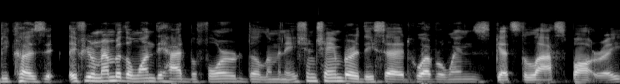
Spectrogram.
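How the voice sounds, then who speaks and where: An ordinary speaking voice in a Canadian accent, at a moderate pace with fairly even intonation. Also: man, medium pitch for a man. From Canada. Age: 20s. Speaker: wrestling fan guest. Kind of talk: casual chat.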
